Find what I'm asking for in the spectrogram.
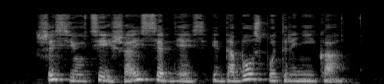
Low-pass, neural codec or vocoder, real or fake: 10.8 kHz; none; real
